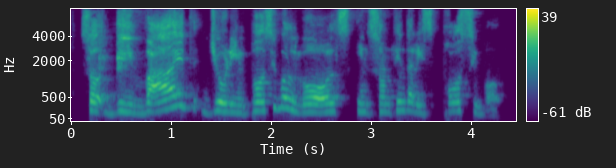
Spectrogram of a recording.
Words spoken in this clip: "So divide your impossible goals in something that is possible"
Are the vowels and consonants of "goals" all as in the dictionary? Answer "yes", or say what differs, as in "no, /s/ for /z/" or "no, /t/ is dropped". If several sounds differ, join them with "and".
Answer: no, /s/ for /z/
